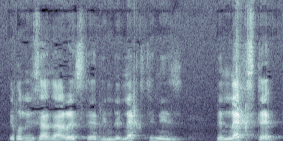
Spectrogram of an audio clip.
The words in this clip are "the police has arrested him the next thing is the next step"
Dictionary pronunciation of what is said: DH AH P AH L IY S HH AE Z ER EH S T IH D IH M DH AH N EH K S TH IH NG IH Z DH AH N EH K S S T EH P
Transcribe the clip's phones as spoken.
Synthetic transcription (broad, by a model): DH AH P AH L IY S HH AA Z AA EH S T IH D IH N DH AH N EH K S T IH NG IH Z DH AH N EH K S S T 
